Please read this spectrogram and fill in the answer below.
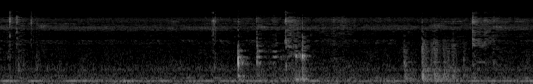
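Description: A few faint, light clinks of a utensil against a metal cooking pot, about two, three and four seconds in, over a steady low hum and a steady high-pitched chirr.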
